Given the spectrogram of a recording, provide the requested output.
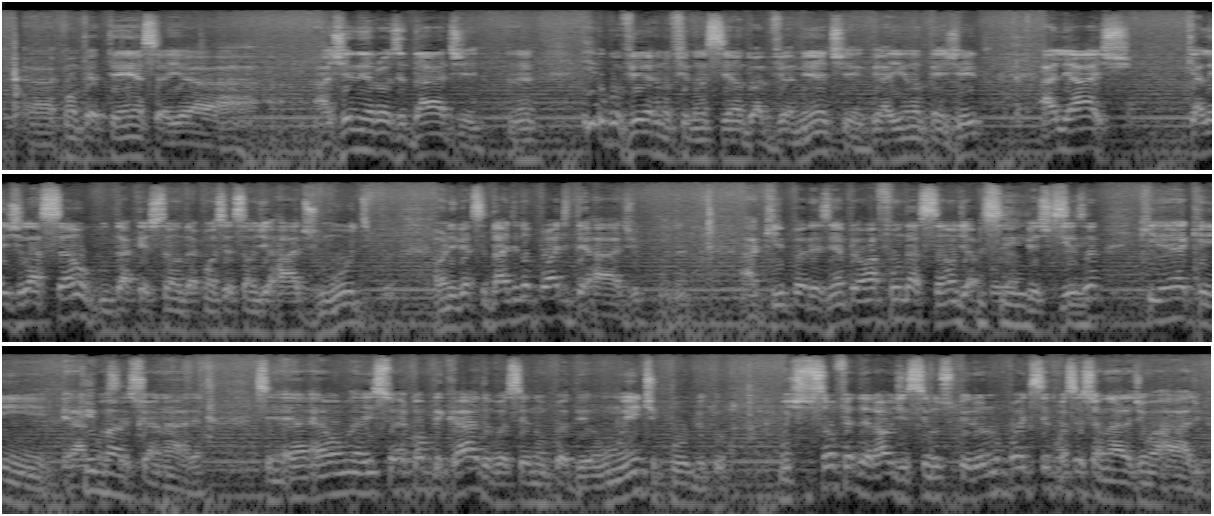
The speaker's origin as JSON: {"language": "Portuguese", "town": "Belém", "region": "Pará", "country": "Brazil", "tie": "born or raised there", "said": "Eu também sou de cidade pequena, sou de província, né? Eu vivi a minha infância toda em Belém do Pará."}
